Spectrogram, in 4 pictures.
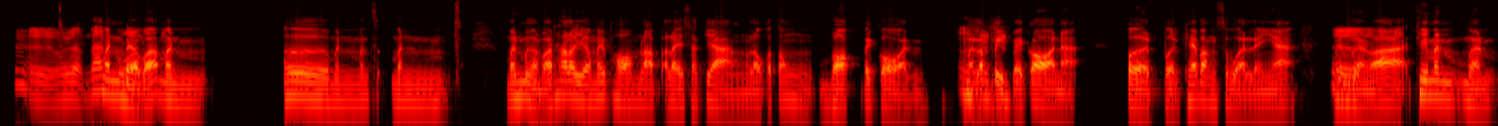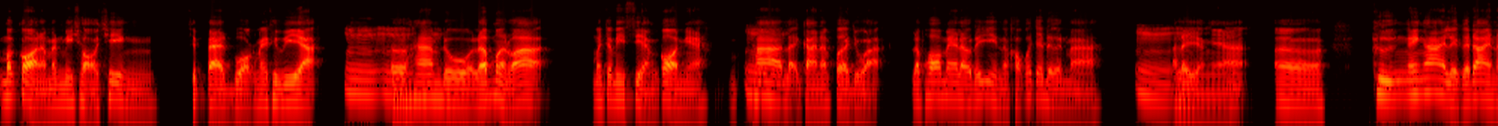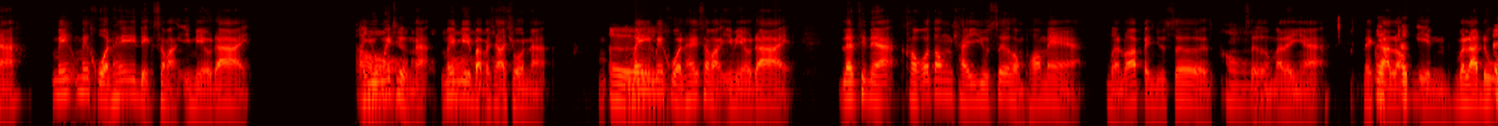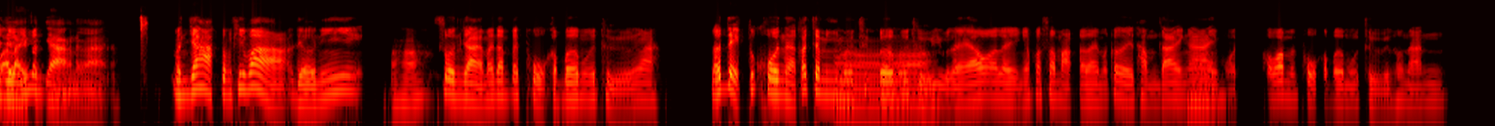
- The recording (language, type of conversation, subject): Thai, unstructured, ทำไมถึงยังมีคนสูบบุหรี่ทั้งที่รู้ว่ามันทำลายสุขภาพ?
- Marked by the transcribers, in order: tsk; tsk; chuckle; tapping; drawn out: "อ๋อ"; tsk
